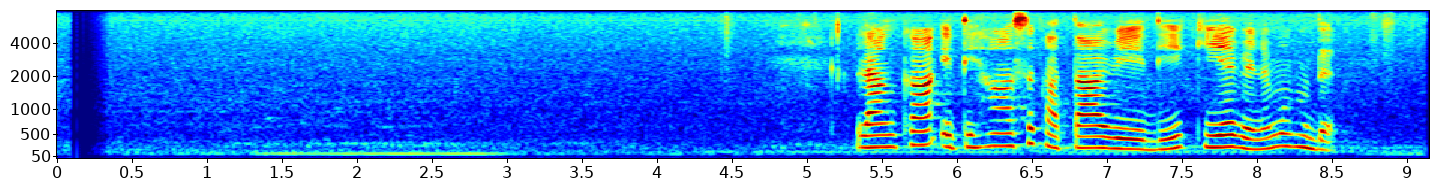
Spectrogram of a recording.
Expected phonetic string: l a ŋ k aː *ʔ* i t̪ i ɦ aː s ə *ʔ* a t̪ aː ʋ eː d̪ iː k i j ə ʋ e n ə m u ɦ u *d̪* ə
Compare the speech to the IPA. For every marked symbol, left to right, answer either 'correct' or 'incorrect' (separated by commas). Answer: correct, incorrect, correct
